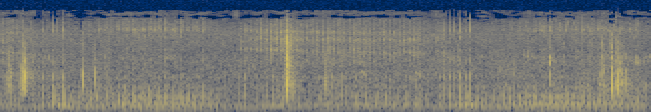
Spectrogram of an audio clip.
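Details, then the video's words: Purring from a striped cat, said to be in a bad mood today and to dislike the song: a continuous low throbbing rumble broken by brief crackling clicks. "Chat rayé est en colère aujourd'hui parce que n'aime pas cette chanson ronronner"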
